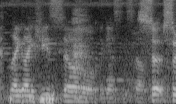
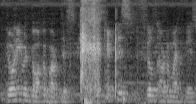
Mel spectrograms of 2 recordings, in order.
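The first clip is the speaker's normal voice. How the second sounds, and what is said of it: Accented imitation of another person. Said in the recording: “do that accent again.”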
